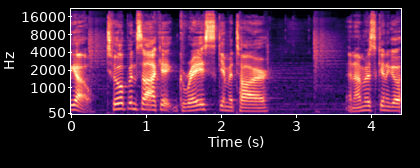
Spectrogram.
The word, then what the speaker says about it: scimitar: at once there and is nice yes it's pronounced scimitar i know sometimes just gotta have fun all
